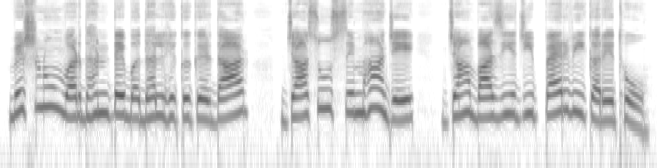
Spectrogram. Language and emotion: Sindhi, neutral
